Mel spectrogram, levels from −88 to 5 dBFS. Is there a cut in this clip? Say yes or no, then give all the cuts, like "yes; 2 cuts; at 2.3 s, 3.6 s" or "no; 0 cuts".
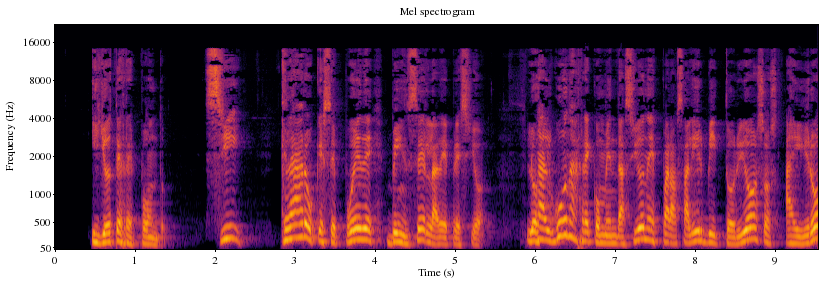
yes; 1 cut; at 6.0 s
